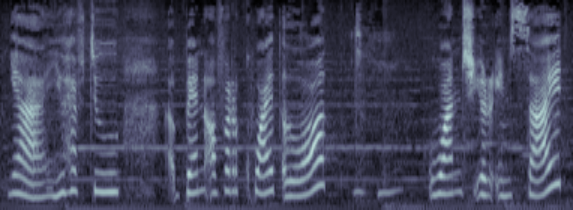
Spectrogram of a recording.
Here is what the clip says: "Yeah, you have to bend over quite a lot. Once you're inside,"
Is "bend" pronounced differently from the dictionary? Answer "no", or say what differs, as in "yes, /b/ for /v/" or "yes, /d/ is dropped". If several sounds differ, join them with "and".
yes, /d/ is dropped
